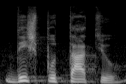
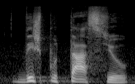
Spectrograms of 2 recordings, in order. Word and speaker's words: disputatio: disputatio, ou disputácio, como se ensinava antigamente, antes de entrar em vigor a chamada pronúncia restaurada.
